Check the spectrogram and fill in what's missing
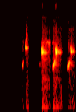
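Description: A small bird gives a few quick, high chirps, isolated and clear against silence, in a short irregular series.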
